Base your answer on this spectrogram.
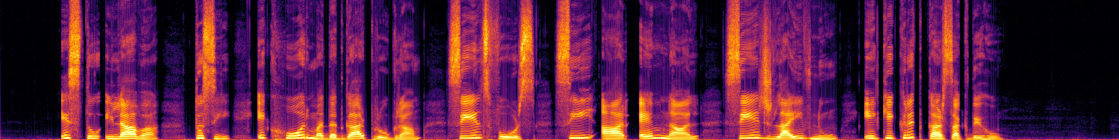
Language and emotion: Punjabi, neutral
